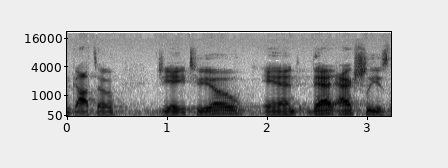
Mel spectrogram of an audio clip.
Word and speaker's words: Gato: Now, Google at DeepMind, they actually currently have a technology, it's called gato or gato, or however you want to pronounce it. I use the Spanish term gato, G-A-T-O, and that actually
